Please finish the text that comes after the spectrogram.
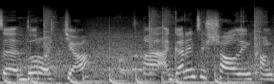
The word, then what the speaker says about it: Dorottya: In Hungarian, we spell it a bit differently and say it a bit differently. It's Dorottya.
